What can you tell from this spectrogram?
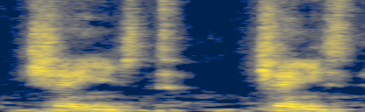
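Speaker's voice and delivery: "changed" slowly, as one syllable; "changed" said carefully for learners; pronunciation demo. Shown as a demonstration. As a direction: model "changed" twice with a crisp "ch". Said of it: "la pronunciación de una H es como una T".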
